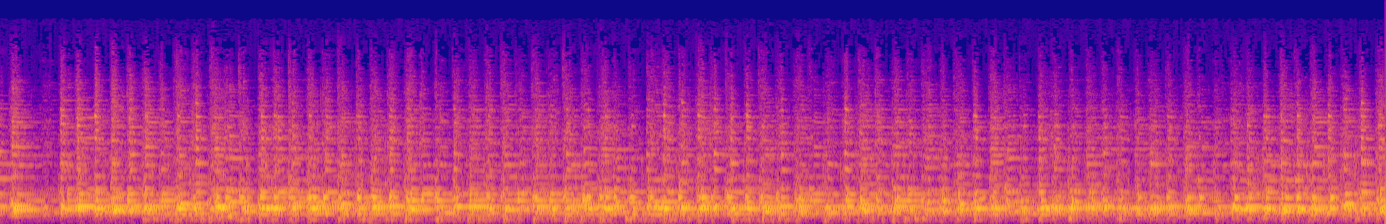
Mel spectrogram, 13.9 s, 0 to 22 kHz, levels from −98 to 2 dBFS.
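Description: Listening closely from beginning to end, nothing stood out as a technical problem anywhere in the audio.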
